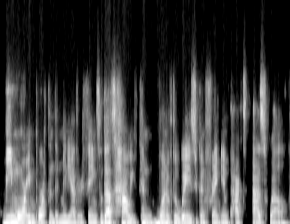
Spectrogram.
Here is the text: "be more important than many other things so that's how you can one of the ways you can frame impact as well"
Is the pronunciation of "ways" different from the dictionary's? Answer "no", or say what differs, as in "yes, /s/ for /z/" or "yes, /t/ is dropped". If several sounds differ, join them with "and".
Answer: no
